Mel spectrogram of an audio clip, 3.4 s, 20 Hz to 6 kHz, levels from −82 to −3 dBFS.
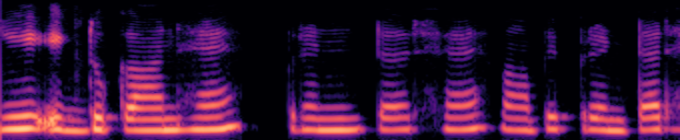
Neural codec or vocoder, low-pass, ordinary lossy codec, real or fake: none; 5.4 kHz; Opus, 24 kbps; real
